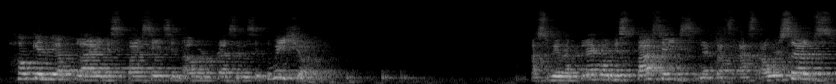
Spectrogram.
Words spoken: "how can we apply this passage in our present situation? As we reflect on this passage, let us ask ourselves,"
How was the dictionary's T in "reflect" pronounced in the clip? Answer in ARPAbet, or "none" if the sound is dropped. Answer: none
